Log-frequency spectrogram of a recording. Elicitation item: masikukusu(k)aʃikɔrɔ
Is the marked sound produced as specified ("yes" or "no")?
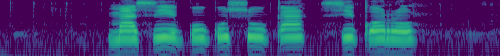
yes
